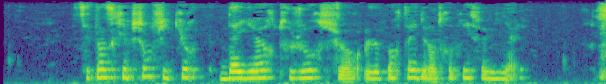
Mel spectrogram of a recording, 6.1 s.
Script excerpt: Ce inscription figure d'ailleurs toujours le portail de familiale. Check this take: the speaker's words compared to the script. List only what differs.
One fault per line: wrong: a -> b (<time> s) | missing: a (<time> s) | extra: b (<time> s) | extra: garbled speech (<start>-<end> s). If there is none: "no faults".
wrong: Ce -> Cette (0.7 s)
extra: sur (3.2 s)
extra: l'entreprise (4.3 s)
